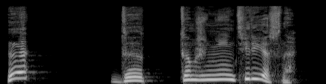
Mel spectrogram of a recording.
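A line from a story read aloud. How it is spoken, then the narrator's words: Uncertain. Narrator (Russian): неуверенно ответил Саня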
